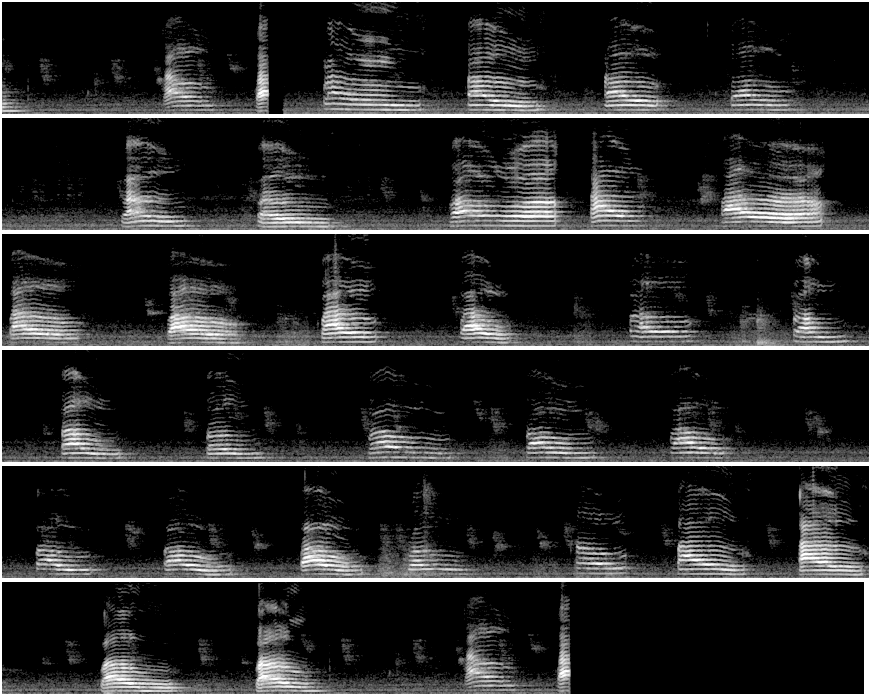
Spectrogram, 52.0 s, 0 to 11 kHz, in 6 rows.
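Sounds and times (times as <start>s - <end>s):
cat meowing: 1.5s - 8.0s, 9.8s - 10.6s, 11.2s - 12.1s, 13.1s - 15.2s, 15.8s - 18.2s, 18.9s - 19.8s, 20.5s - 21.2s, 21.8s - 22.6s, 23.6s - 24.4s, 25.2s - 25.9s, 26.6s - 27.4s, 28.0s - 28.8s, 29.6s - 30.6s, 31.2s - 32.1s, 32.7s - 33.4s, 35.0s - 39.6s, 40.3s - 43.5s, 44.3s - 46.7s, 47.9s - 49.0s.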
